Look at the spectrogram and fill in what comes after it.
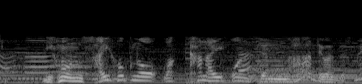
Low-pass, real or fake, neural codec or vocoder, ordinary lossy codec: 3.6 kHz; real; none; none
